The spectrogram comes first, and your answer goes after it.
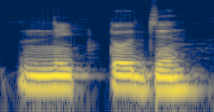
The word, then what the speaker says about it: निक्टोजन: जाता है दोस्तों निक्टोजेंस, इसको बोला जाता है निक्टोजन, निक्टोजन, इसमें पी साइलेंट होगा, निक्टोजन।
